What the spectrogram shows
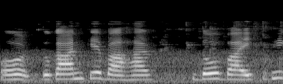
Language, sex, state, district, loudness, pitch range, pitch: Hindi, female, Punjab, Pathankot, -14 LUFS, 220-255 Hz, 235 Hz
